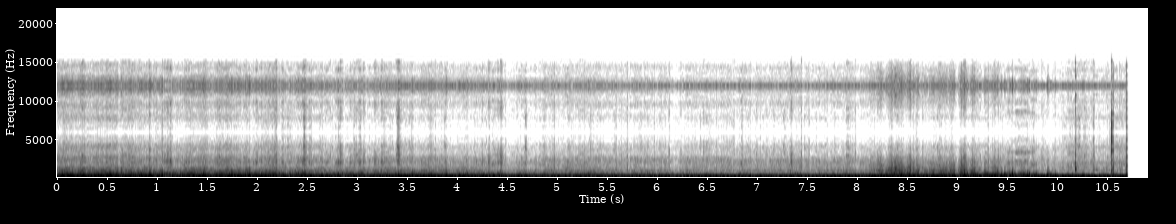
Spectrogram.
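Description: Tyres rumble over the road.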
